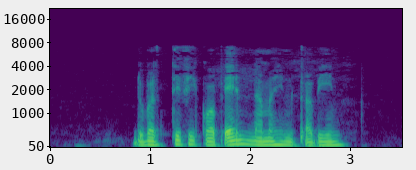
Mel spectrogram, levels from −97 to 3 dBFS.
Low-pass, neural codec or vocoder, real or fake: 7.2 kHz; none; real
